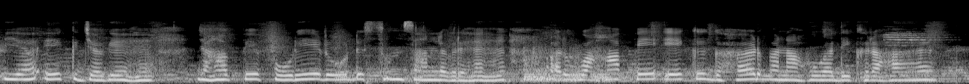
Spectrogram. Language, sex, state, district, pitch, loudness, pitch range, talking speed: Hindi, female, Bihar, West Champaran, 220 Hz, -14 LUFS, 200-235 Hz, 135 wpm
